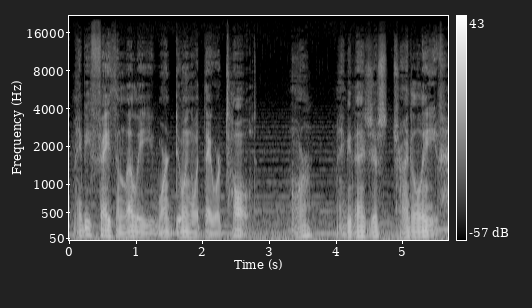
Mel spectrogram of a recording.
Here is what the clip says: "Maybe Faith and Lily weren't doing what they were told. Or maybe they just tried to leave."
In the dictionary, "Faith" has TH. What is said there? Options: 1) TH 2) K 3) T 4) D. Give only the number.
1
